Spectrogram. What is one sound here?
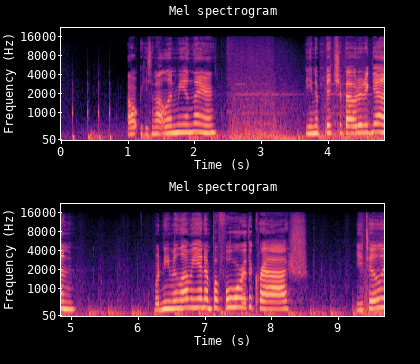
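A young woman talks animatedly into a close microphone in a high, bright voice.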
